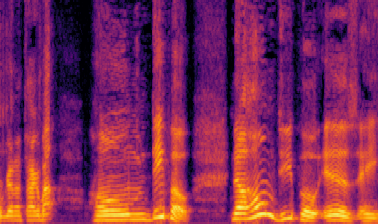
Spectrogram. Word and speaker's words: Depot: work well what did you put in Home Depot how did you spell it hom e do P o or and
